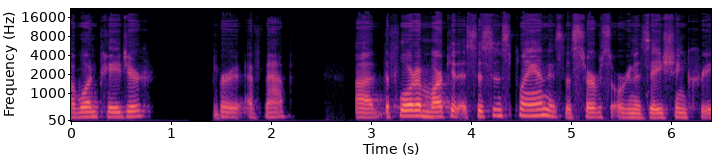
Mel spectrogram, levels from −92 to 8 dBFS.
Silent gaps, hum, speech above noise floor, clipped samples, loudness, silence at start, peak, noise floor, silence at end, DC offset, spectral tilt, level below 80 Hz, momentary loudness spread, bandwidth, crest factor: none; none; 57 dB; under 0.1%; -27 LUFS; 0 s; -10 dBFS; -83 dBFS; 0 s; under 0.1%; -5 dB/octave; -74 dBFS; 12 LU; 19.5 kHz; 18 dB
